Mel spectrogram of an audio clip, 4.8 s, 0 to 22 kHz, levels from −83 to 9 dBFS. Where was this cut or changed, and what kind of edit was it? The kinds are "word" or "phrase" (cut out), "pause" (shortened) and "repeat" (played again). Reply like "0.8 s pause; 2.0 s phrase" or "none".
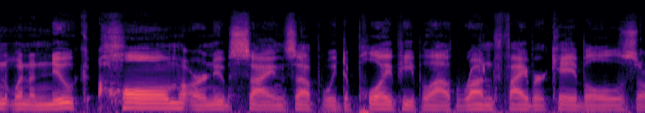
1.7 s word; 2.5 s word; 3.4 s phrase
